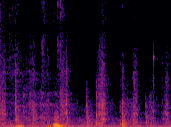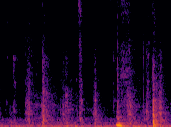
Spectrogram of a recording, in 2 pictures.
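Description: A person chewing a bite of breaded snakehead fish nugget, with small wet clicks of the mouth, and two short hums partway through.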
